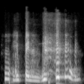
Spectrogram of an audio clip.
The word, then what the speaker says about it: Lupin: Lupin ना, मतलब उसको Lupin ना, वो हाँ, मतलब I am using the French pronunciation, but if I have to Indianize it, Lupin. Lupin.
